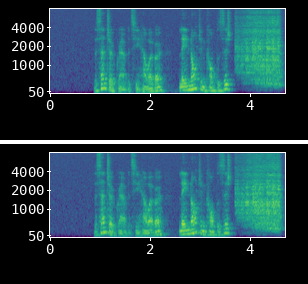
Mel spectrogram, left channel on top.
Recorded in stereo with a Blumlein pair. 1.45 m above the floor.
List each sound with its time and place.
0.9 s a man speaking: 5° right, 2.5 m
3.7 s a sliding door: 10° left, 3 m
